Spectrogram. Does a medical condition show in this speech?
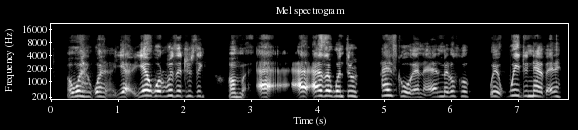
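Yes: cerebral palsy; wheelchair user.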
